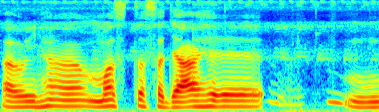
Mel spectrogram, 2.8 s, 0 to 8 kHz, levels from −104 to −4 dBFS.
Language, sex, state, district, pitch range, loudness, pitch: Chhattisgarhi, male, Chhattisgarh, Rajnandgaon, 150-165 Hz, -18 LUFS, 155 Hz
